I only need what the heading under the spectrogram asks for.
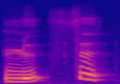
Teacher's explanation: when EU and OEU have a closed pronunciation - [ø]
